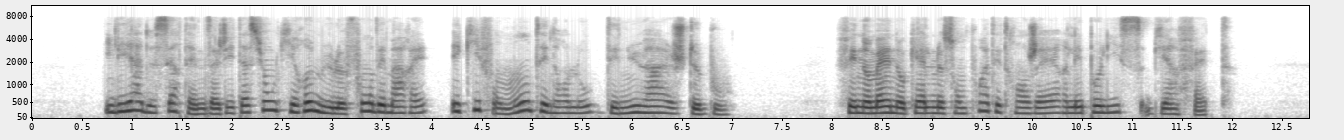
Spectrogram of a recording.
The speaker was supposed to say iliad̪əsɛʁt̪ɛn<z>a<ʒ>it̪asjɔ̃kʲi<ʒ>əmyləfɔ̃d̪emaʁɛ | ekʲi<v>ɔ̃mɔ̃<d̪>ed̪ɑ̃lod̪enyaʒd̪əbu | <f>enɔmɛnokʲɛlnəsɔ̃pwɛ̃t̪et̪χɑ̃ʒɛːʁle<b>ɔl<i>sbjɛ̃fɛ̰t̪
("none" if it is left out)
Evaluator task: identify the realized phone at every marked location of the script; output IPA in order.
z, ʒ, ʁ, f, t̪, f, p, i

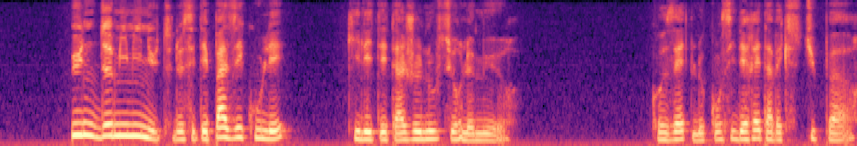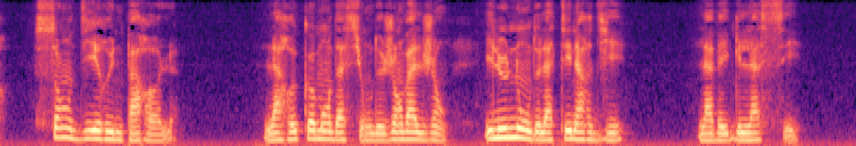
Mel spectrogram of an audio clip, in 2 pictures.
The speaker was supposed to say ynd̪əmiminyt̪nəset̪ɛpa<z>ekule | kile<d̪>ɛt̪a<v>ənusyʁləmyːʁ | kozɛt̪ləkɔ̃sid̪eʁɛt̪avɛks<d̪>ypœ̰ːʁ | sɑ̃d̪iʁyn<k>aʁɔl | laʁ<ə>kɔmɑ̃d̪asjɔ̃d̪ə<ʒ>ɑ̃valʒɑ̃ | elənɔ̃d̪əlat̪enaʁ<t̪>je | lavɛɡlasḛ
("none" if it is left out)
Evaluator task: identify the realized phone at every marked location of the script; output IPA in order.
z, t̪, ʒ, t̪, p, ə, ʒ, d̪

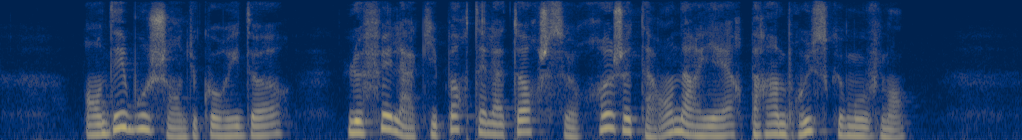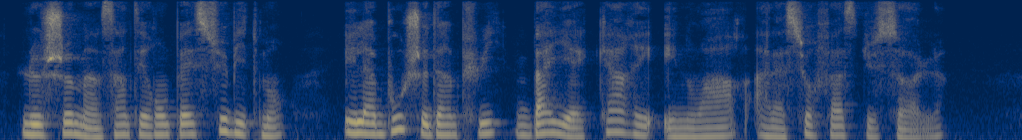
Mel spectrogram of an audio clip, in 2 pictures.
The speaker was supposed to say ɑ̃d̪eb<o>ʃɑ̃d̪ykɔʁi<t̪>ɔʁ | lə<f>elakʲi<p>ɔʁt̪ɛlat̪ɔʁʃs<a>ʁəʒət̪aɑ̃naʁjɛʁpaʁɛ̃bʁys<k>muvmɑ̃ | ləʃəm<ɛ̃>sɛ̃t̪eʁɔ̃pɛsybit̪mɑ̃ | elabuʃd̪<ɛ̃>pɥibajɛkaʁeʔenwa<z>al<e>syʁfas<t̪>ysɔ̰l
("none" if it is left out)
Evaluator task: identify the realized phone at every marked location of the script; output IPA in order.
u, d̪, f, p, ə, k, ɛ̃, ɛ̃, ʁ, a, d̪

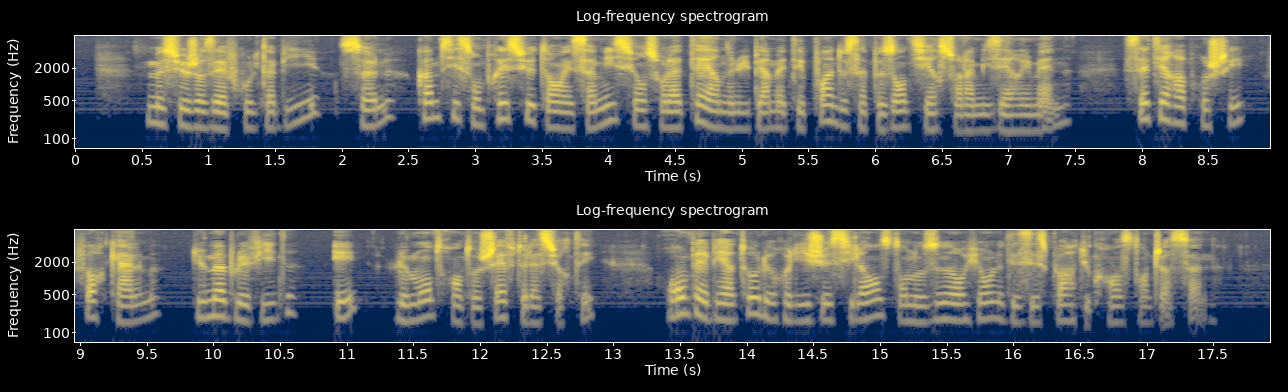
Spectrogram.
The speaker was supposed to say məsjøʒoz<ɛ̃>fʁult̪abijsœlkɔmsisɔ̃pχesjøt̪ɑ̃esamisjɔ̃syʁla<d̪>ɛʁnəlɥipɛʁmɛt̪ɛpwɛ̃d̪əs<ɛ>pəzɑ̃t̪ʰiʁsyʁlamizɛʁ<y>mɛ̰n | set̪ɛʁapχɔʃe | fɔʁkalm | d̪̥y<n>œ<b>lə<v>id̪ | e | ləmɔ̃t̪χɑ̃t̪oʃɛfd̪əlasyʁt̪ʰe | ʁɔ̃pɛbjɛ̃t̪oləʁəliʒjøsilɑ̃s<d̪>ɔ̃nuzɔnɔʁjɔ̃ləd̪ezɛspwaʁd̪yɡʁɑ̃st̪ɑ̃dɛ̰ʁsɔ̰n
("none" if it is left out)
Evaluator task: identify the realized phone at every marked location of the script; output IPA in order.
ɛ, t̪, a, y, m, b, v, d̪

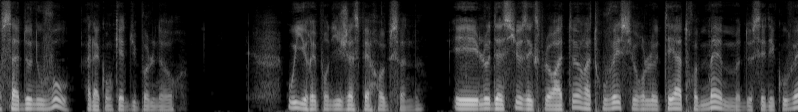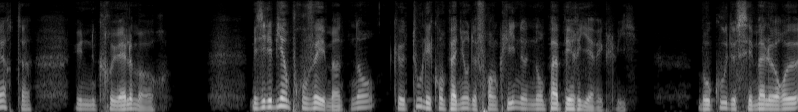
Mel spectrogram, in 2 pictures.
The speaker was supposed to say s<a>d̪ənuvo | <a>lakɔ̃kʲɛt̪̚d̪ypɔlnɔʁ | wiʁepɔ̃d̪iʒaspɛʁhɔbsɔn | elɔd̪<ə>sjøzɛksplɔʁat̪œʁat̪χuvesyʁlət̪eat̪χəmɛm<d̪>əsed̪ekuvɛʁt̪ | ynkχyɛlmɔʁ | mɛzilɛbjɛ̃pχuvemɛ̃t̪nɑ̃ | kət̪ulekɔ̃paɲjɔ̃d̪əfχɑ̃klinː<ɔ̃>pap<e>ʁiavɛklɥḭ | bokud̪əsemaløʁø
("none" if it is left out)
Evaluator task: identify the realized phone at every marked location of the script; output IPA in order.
a, a, a, d̪, ɔ̃, e

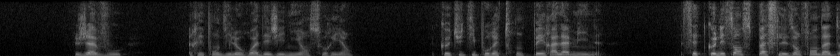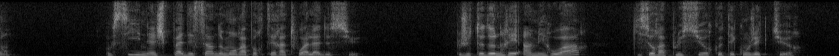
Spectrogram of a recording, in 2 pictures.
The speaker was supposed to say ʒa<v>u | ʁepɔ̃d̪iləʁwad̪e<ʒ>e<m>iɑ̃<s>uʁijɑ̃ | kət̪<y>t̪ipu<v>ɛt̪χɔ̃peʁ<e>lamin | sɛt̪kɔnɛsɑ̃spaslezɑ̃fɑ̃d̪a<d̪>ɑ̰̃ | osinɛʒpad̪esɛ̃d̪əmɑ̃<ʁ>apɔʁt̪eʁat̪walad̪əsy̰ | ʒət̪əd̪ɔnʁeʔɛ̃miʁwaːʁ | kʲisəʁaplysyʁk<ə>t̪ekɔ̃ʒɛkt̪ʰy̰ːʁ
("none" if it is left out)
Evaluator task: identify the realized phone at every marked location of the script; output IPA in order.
v, ʒ, n, s, y, ʁ, a, d̪, ʁ, ə

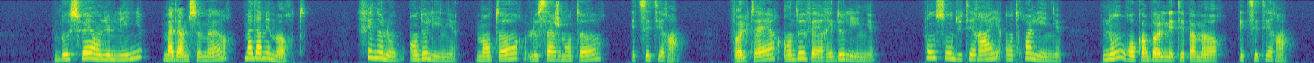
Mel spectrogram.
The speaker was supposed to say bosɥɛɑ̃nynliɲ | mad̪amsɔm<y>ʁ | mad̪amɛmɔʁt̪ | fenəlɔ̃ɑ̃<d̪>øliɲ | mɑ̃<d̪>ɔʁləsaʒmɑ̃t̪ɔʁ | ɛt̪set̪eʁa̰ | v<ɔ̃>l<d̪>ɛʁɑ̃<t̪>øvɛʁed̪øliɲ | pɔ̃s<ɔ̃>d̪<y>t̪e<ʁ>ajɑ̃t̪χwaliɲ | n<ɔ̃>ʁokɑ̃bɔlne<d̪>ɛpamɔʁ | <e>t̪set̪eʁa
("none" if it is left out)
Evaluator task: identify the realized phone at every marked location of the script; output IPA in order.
œ, d̪, t̪, ɔ, t̪, d̪, ɔ̃, y, ʁ, ɔ̃, t̪, ɛ

